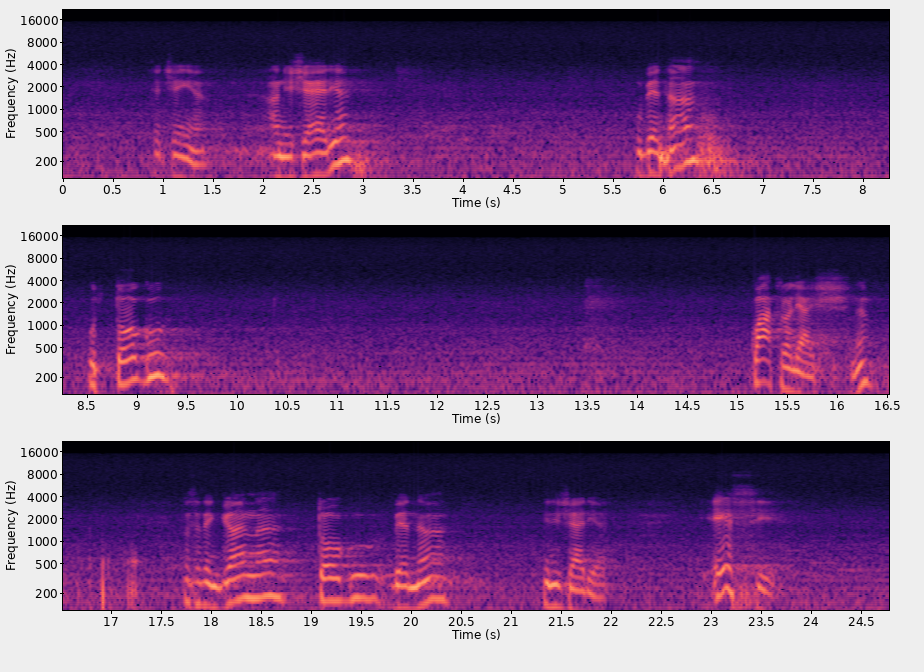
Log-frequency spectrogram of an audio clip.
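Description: An elderly man speaks calmly through a microphone, in short bursts with pauses.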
